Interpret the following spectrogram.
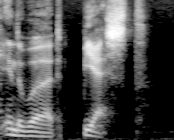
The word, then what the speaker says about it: pěst: If hatcham follows another consonant which is not affected by that it is pronounced yeah like in the word piest pest that means a fist.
